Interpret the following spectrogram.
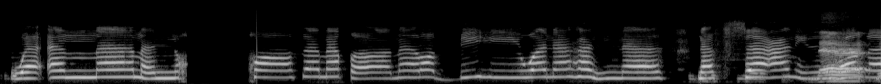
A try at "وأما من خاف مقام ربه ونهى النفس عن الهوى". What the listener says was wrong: ونهى திக்கல் நிக்கப்படாது திக்கல் முக்கல் நிக்கப்படாது مقام அதில் நிக்கப்படாது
